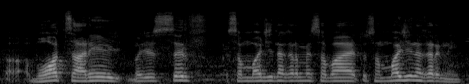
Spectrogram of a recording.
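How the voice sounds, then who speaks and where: This party leader and spokesman has a high, gravelly voice and speaks a little slowly in a steady tone. Fielding TV news interview questions, he stays assertive and defiant and hammers his points through repetition. Background ambience fills the noisy on-location recording.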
